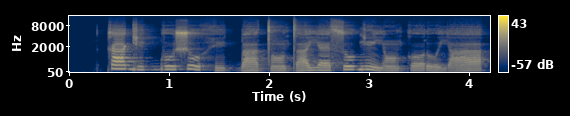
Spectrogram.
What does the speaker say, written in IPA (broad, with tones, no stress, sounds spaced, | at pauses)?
k a˦ ɡ i˧ ɡ͡b u˦ ʃ u˦˨ h i˨ ɡ͡b a˨ t ɔ̃˨ t a˨˦ j ɛ˧ s u˦ ɡ ĩ˦˨ j ɔ̃˨ k o˧ ɾ u˨ j a˨˦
